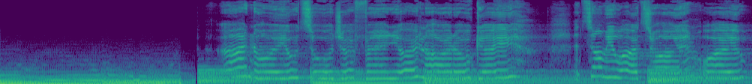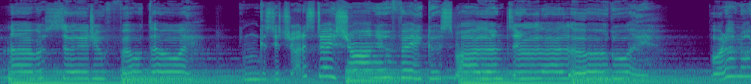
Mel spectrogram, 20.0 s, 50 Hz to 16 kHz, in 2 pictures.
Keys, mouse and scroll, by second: 10.0 scroll down 1, 11.2-12.1 scroll up 19, 12.6 scroll up 1, 18.9 ctrl+j.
